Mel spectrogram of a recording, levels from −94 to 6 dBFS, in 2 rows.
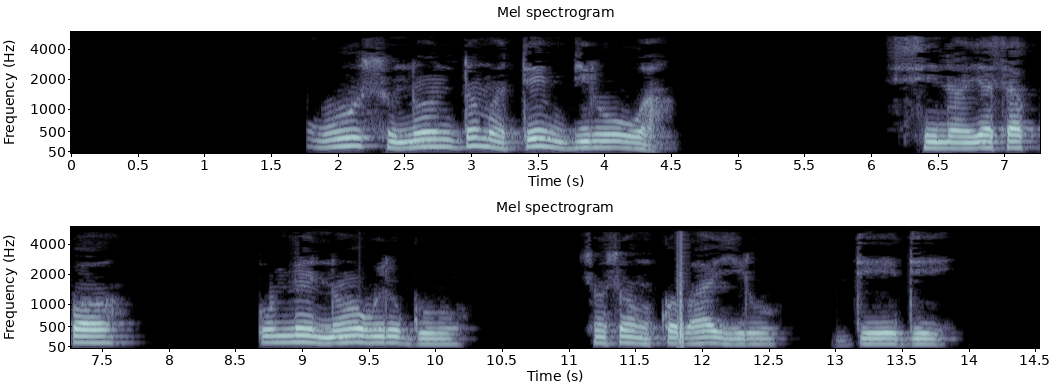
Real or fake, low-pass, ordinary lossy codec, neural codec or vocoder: real; 5.4 kHz; MP3, 24 kbps; none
